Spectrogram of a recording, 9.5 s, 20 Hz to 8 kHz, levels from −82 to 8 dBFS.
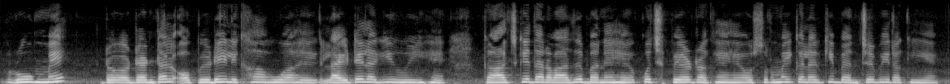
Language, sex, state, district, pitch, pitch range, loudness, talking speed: Hindi, female, Haryana, Rohtak, 230 Hz, 220-240 Hz, -15 LUFS, 185 wpm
